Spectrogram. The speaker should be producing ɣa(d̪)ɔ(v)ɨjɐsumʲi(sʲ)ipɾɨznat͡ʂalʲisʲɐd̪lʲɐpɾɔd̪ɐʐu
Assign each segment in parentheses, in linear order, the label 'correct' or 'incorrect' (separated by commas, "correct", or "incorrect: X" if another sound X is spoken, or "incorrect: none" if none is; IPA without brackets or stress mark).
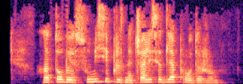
incorrect: t̪, correct, correct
